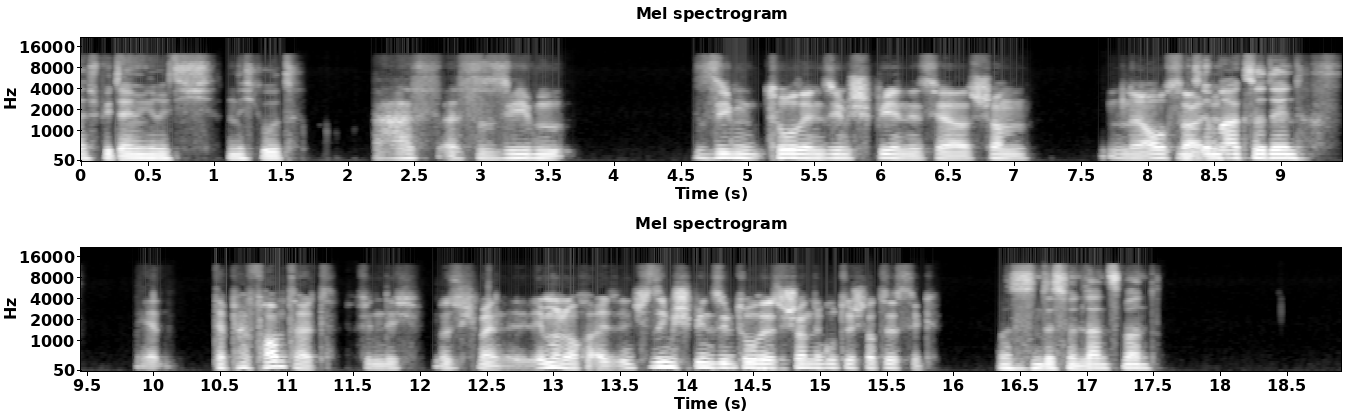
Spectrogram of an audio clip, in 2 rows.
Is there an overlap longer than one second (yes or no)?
no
